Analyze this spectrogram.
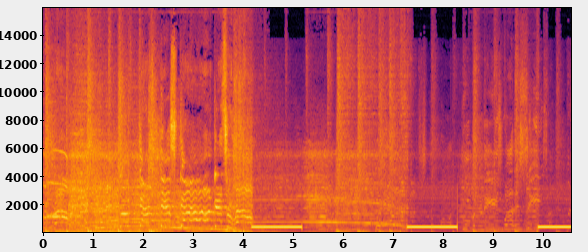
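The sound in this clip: Telephone tones while an outgoing call is being placed, steady low beeps about a second long repeating three times with gaps between them, after a few seconds of other gliding tonal sounds.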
